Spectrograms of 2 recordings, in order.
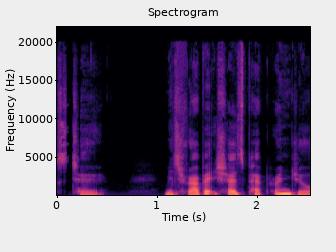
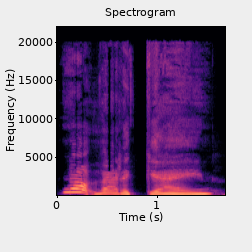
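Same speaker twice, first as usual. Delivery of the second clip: high, loud, drawn-out complaint; Peppa Pig; 8 semitones higher, 7 dB louder, slower than usual. Acted. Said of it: "says Peppa".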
